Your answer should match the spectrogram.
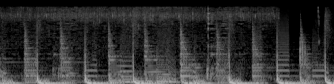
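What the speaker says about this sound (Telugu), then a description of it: "పెరుగు తాలింపు వేసుకుందాం" Yogurt tempering with green chillies and turmeric sizzling loudly in hot oil, with repeated bursts of crackling and spattering as it is stirred, close and without talk.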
